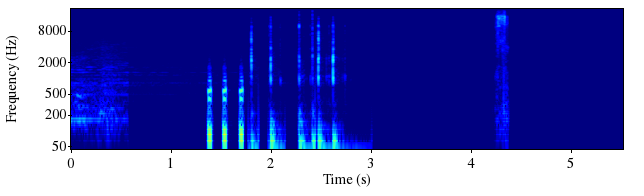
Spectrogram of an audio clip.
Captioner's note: ident clicks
